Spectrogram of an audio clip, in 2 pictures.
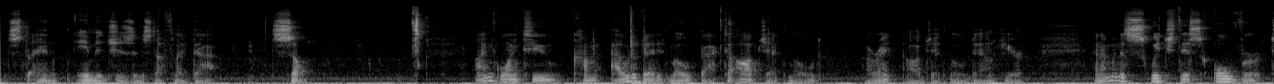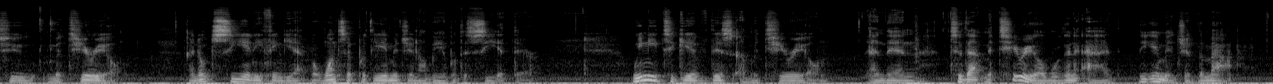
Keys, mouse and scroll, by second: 6.3 Tab, 11.7-13.7 drag.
